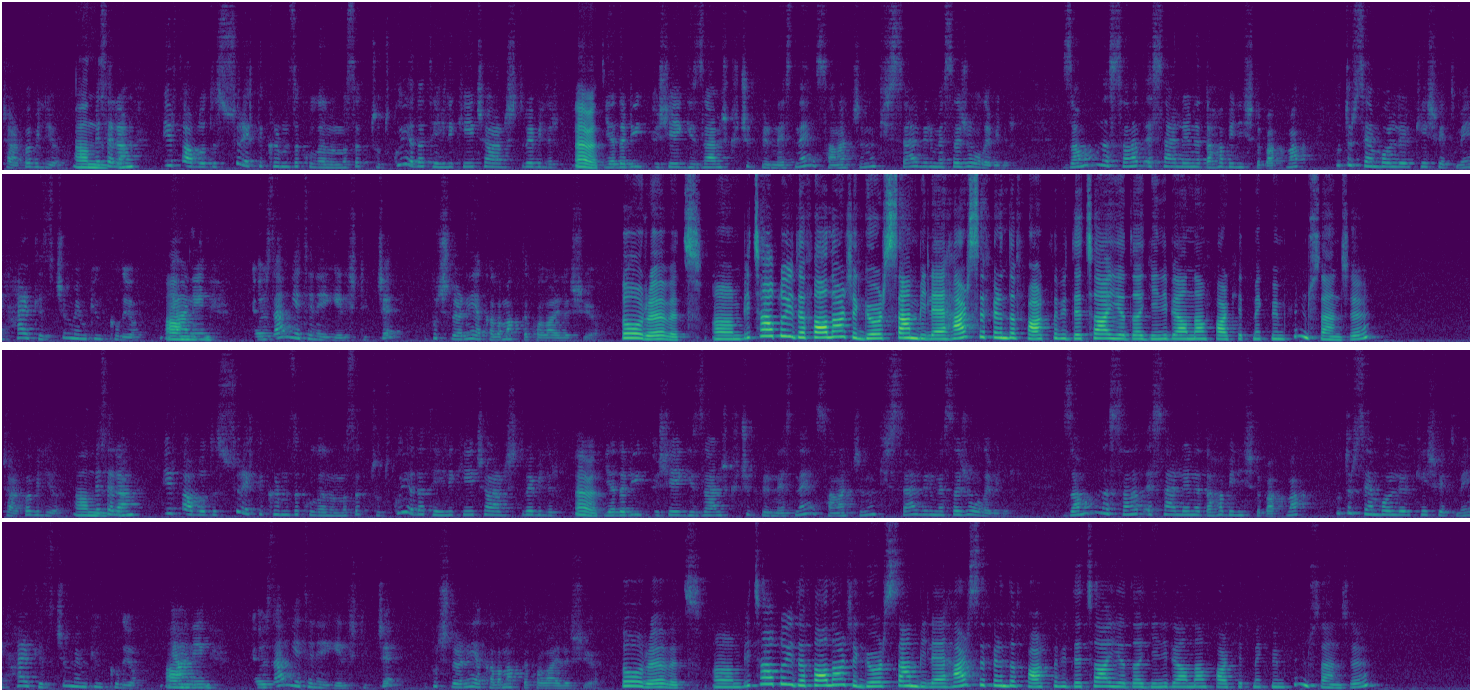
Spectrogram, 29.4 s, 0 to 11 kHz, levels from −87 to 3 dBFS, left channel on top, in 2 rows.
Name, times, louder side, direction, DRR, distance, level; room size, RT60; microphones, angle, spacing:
voice 1, 0.0-0.6 0.9-5.5 6.0-10.1 10.6-13.0 13.4-16.1 16.3-16.9 17.2-18.6 19.0-20.6, left 1 dB, 10° left, 1.3 m, -45 dB
voice 2, 0.7-1.3 5.7-6.0 16.3-16.6 20.9-28.4, left 6 dB, 70° left, 0.5 m, -28 dB
13.0 x 4.3 x 7.7 m
head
